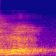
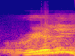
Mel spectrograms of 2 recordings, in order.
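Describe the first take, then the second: First: It is said with sincere surprise. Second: It is said with sarcastic disbelief.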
